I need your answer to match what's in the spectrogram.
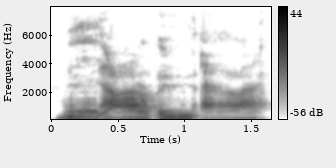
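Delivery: loud mock Wookiee call, high then dropping. Shown as a demonstration.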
